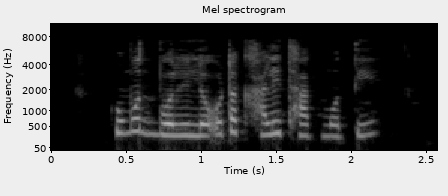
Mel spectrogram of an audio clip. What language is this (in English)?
Bangla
